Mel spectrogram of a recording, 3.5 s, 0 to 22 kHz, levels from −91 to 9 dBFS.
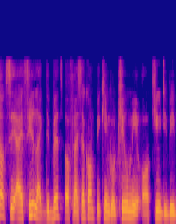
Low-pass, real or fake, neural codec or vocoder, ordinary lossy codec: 7.2 kHz; fake; codec, 16 kHz, 1 kbps, X-Codec, WavLM features, trained on Multilingual LibriSpeech; none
